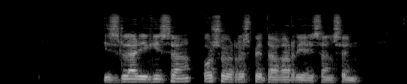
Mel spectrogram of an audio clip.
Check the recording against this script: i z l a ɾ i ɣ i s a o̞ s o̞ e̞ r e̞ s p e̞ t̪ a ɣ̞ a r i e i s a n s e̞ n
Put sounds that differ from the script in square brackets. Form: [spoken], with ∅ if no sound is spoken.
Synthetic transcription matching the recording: i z l a ɾ i ɣ i s a o̞ s o̞ e̞ r e̞ s p e̞ t̪ a ɣ̞ a r i [a] i s a n s e̞ n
